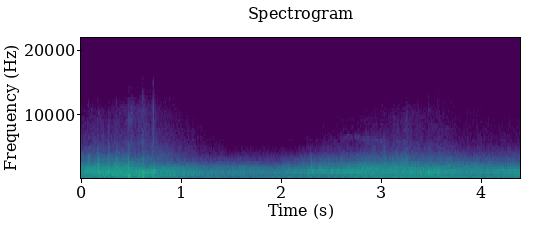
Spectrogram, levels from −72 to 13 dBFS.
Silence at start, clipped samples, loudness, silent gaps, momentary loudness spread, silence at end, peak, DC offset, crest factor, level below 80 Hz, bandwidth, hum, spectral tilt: 0 s; under 0.1%; -26 LUFS; none; 12 LU; 0 s; -4 dBFS; under 0.1%; 22 dB; -48 dBFS; 16.5 kHz; none; -5 dB/octave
